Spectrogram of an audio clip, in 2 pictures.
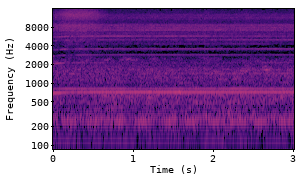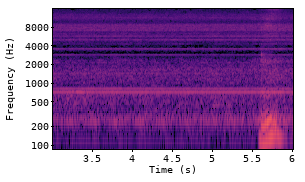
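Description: HP 853A spectrum analyzer just switched on and running. There is a steady hum and airy whir, with faint high-pitched whines. A tone rises and levels off right at the start as it comes up.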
